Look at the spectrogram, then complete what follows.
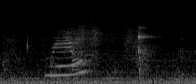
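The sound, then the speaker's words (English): A young child's voice imitates a cat, giving one drawn-out, rising "meow", followed by a brief high squeak against a quiet hum. “What's the cat say? Meow.”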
